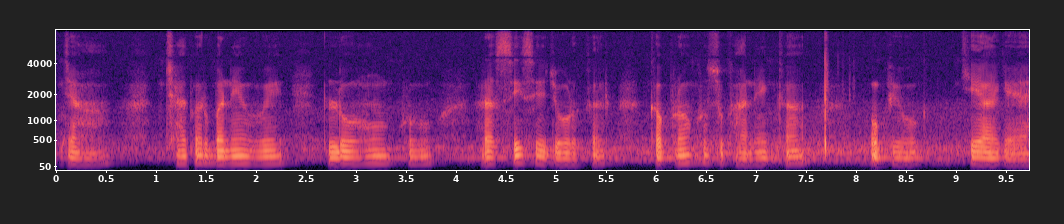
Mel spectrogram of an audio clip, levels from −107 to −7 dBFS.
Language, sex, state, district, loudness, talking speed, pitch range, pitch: Hindi, male, Bihar, Kishanganj, -38 LUFS, 115 wpm, 90-105 Hz, 95 Hz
